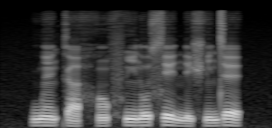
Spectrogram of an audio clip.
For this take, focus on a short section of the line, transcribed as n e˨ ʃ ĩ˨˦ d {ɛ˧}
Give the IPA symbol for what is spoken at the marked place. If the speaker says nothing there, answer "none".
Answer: ɛ˦˨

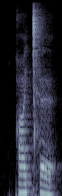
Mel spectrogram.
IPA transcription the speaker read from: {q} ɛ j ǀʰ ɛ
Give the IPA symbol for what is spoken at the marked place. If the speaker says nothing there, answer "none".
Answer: q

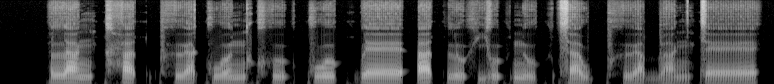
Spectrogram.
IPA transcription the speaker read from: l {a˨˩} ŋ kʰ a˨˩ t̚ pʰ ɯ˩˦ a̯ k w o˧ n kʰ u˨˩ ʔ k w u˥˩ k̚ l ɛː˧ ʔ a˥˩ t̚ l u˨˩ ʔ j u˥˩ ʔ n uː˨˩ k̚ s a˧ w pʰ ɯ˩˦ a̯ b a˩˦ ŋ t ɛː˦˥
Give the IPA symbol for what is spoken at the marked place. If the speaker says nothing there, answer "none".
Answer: a˨˩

